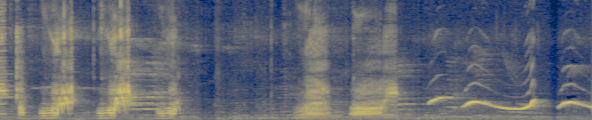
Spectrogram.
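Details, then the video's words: Talking starling, a contest champion: several speech-like syllables, then clear looping whistles that swoop up and down at the end. "Burung Jalak Bisa Bicara"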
